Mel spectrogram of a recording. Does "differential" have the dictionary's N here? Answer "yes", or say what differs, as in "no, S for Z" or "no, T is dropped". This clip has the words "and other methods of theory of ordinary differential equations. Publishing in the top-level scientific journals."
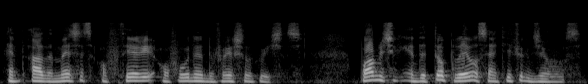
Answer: no, N is dropped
